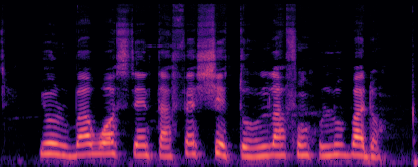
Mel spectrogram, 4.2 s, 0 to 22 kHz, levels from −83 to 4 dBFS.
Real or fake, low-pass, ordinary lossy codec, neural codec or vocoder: real; none; none; none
